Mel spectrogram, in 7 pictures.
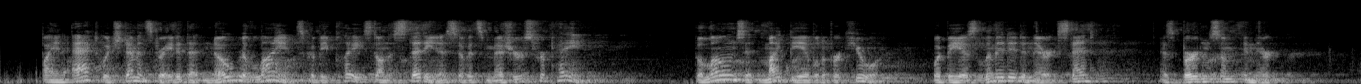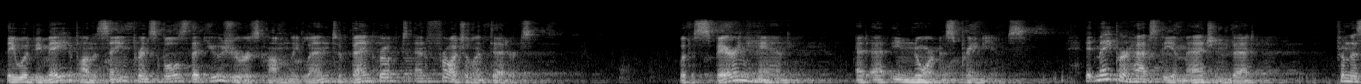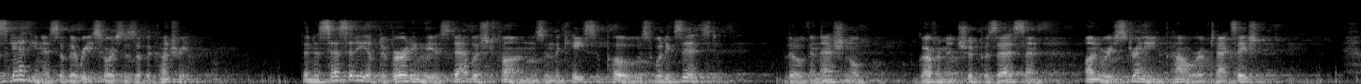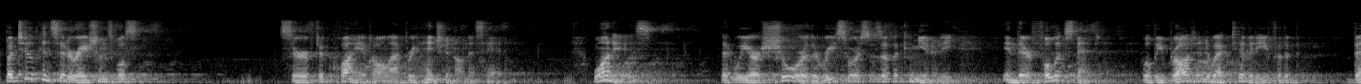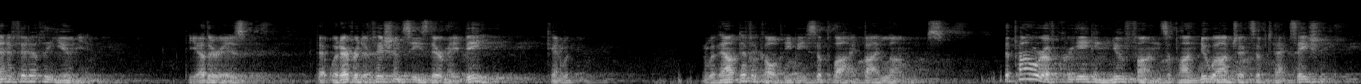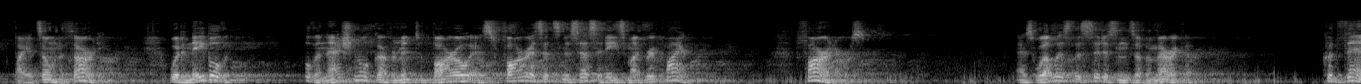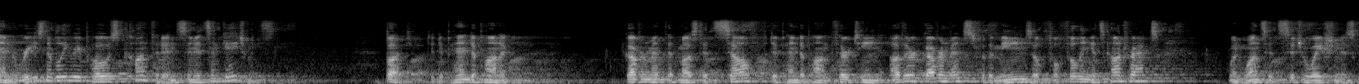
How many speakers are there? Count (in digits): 1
